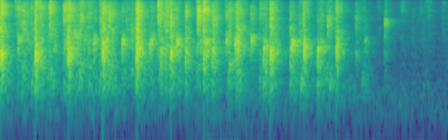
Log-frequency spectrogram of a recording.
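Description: Small audience applauding: a dense run of hand claps that dies away just before the end.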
